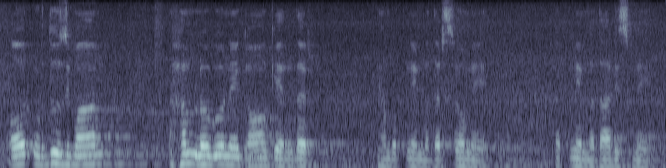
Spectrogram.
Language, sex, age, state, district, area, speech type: Urdu, male, 18-30, Bihar, Saharsa, urban, spontaneous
